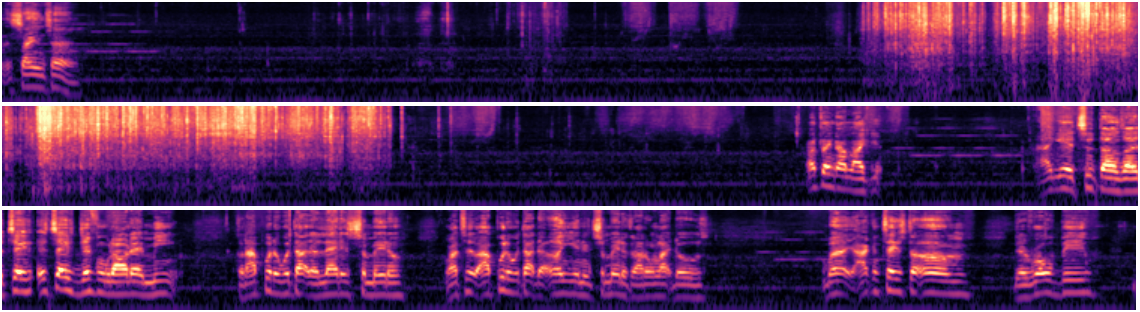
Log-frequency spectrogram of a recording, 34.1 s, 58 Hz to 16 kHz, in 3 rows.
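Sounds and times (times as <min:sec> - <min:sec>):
steady low hum: 0:00.0 - 0:34.0
sandwich wrapper crinkling: 0:03.4 - 0:06.4, 0:08.3 - 0:17.2.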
